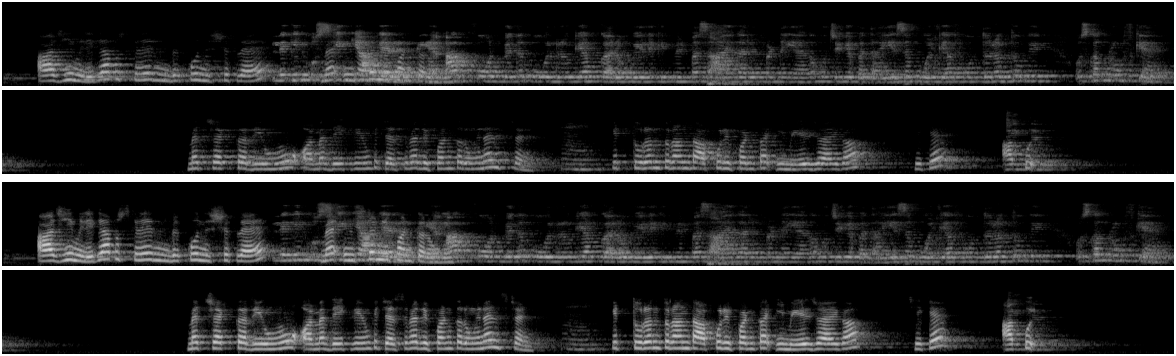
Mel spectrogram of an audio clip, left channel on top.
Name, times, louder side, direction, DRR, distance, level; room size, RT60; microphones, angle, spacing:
voice 1, 0.4-2.7 3.2-4.5 13.6-17.0 17.8-20.3 20.8-21.2 21.7-22.1, right 7 dB, 55° right, 0.3 m, -24 dB
voice 2, 2.7-11.6 17.3-17.6 21.8-22.1, equal, 60° left, 4.0 m, -34 dB
15.5 x 6.1 x 5.4 m
head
